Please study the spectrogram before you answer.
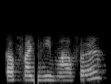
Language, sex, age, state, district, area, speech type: Sindhi, female, 45-60, Maharashtra, Thane, urban, conversation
